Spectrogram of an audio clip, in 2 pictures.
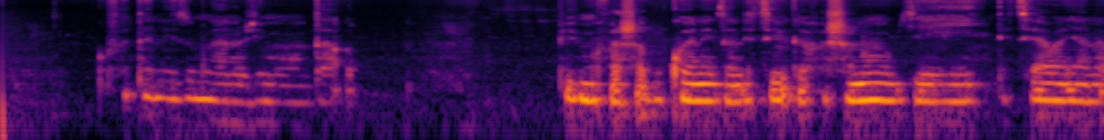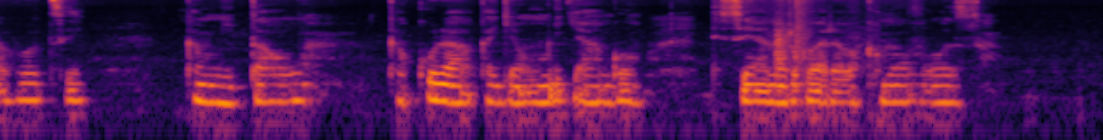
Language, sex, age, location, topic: Kinyarwanda, female, 25-35, Huye, health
